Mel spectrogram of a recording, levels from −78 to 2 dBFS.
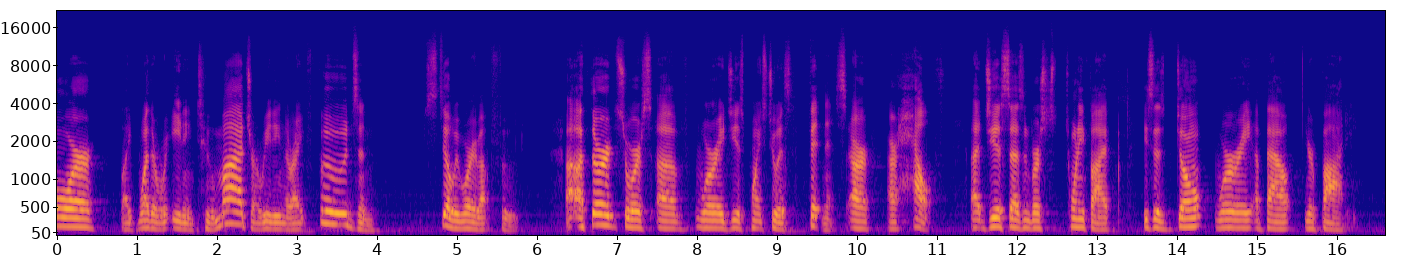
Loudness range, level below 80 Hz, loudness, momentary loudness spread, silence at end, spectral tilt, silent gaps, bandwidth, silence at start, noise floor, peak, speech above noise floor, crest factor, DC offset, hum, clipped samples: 3 LU; -60 dBFS; -21 LUFS; 12 LU; 0.5 s; -6 dB/octave; none; 13.5 kHz; 0 s; -57 dBFS; -2 dBFS; 37 dB; 18 dB; under 0.1%; none; under 0.1%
